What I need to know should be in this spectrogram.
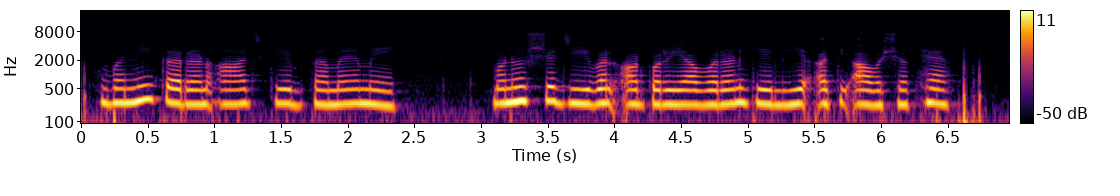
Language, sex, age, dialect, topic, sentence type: Hindi, female, 18-24, Garhwali, agriculture, statement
